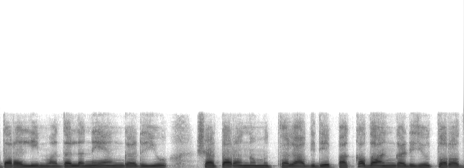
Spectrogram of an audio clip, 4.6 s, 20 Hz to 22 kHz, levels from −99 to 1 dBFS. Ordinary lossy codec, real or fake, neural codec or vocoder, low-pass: none; fake; codec, 16 kHz in and 24 kHz out, 0.9 kbps, LongCat-Audio-Codec, fine tuned four codebook decoder; 7.2 kHz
